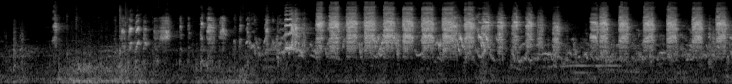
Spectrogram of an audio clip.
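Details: Happy budgie starting with soft scattered chirps, then breaking into a fast run of sharp, evenly pulsed high notes, several per second, pausing briefly before resuming the rapid clicking chatter.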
